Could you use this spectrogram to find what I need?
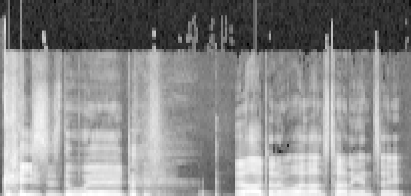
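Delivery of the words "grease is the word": high, slow hammed-up Brummie; hammy Brummie singing line; Brummy accent. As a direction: stretch it out in mock Birmingham. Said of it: "Brummy Grease".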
